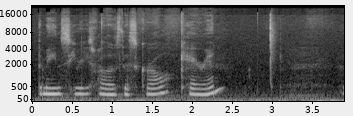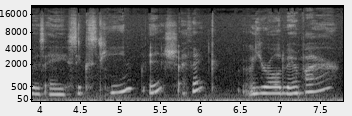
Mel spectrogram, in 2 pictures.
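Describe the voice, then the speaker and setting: A young woman in a whispered role-play as a librarian, speaking in a soft, halting whisper. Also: a little high, a little hiss or hum. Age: young adult. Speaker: ASMR creator playing a librarian.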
